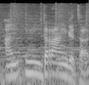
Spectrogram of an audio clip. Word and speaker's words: 'Ndrangheta: Now, all the defendants were affiliated to the 'Ndrangheta, the organized crime syndicate from the southern region of Calabria. This is how you pronounced it, actually.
